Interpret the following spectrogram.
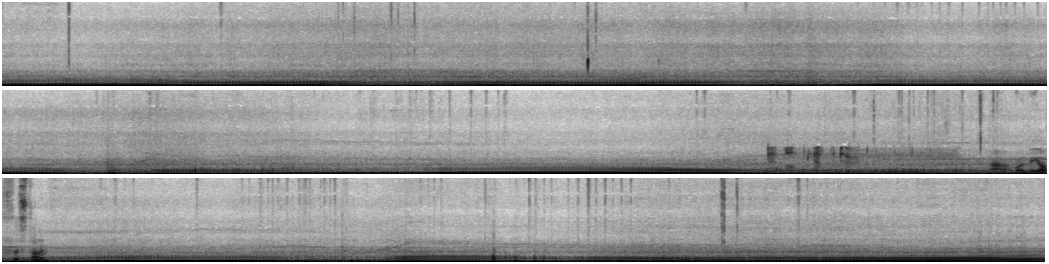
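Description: Motorcycle engine running on the road, its note holding steady for a few seconds at a time and then dropping or climbing as the rider changes gear and rolls on and off the throttle, over a constant rush of wind and road noise.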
